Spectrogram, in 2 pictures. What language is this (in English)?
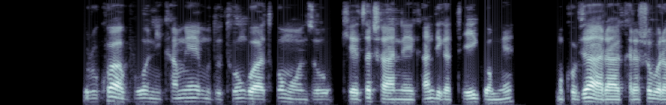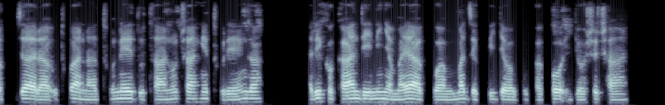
Rundi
